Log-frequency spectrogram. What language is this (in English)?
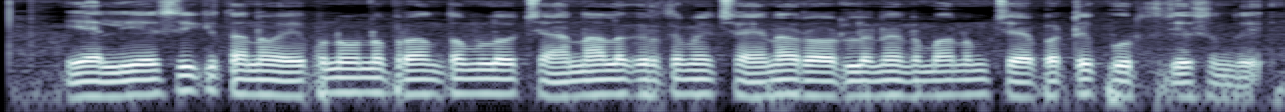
Telugu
